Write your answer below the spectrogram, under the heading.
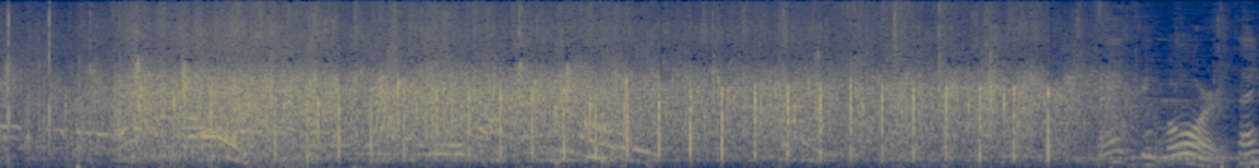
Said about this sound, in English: Let's give them a big hand. Let's give that hand clap of praise to Jesus.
